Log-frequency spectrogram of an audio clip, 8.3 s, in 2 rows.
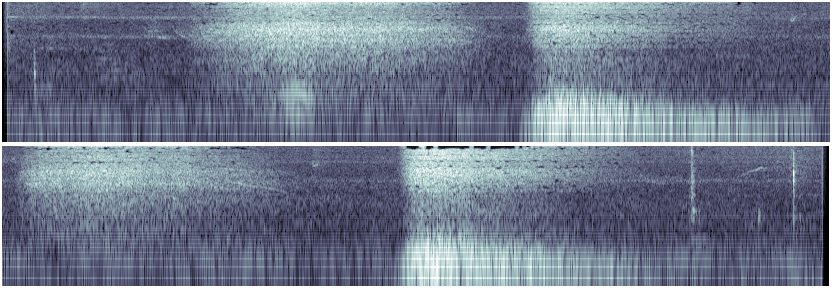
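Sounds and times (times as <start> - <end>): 
breathing: 1.0 - 7.4.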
